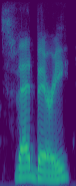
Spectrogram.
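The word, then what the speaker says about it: Swedberg: His name was Swedenborg, or I think as you'd pronounce it in Swedish, Swedberry.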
